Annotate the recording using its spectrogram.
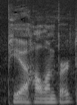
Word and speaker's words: Pia Hallenberg: And today we have Pia Hallenberg. Did I say that right? – Yeah, you said that. – Okay, right. – Pia Hallenberg.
